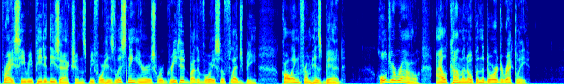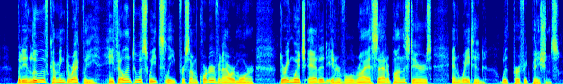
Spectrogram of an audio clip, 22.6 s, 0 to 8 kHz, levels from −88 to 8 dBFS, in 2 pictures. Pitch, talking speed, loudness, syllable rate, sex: 125 Hz, 165 wpm, -19 LUFS, 5.2 syllables/s, male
